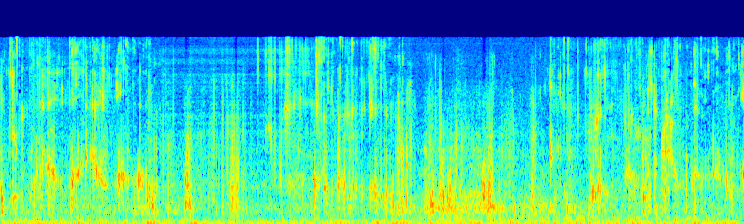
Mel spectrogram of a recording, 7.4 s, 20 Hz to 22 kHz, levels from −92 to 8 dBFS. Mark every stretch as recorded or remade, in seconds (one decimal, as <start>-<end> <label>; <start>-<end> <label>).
0.0-1.6 recorded; 1.6-2.9 remade; 2.9-7.4 recorded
